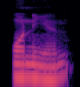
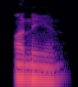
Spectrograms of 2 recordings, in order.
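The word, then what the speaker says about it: onion: जो शब्द लिखा गया ट इज नॉट प्रोना नॉट प्रोनंसिएशन इ ओनियन it's right pronunciation is अनियन ट इ प्रोनाउंस लाइक अनियन ट फर यहां ओ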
